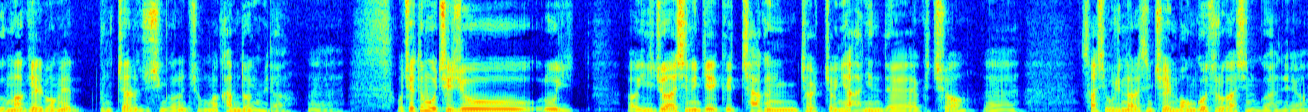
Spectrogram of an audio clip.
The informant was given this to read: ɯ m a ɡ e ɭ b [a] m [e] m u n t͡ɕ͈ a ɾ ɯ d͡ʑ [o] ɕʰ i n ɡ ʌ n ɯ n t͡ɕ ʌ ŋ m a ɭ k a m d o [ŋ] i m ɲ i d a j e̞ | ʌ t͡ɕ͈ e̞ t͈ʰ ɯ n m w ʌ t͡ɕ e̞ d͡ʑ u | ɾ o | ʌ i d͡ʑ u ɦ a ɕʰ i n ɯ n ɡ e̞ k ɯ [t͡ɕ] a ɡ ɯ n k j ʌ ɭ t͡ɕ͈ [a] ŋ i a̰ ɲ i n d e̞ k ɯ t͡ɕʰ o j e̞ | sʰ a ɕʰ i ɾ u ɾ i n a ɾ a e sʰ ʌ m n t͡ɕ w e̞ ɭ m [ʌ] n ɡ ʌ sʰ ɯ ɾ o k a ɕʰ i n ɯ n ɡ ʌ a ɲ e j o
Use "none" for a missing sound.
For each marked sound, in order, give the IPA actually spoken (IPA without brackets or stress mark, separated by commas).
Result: ʌ, e, u, ŋ, t͡ɕ, ʌ, ʌ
